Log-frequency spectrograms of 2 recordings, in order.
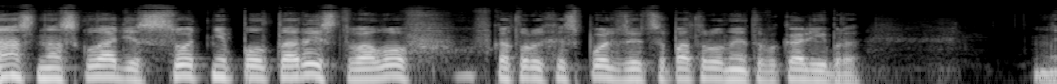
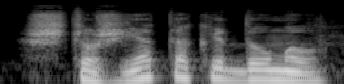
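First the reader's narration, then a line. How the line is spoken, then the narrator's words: Muttered. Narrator (Russian): пробормотал Хэммонд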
